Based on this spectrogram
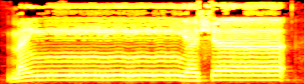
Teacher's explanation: نون ساکن در یا ادغام میشه و همراه غنه هست و یا رو در حقیقت ما مشدد بیان میکنیم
